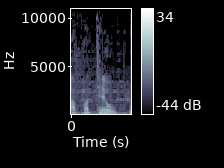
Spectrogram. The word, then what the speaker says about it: APT.: Appetit übrigens nicht falsch ausgesprochen. Das schreibt sich wirklich APT. Ist aber koreanisch für Apateo oder so ähnlich.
